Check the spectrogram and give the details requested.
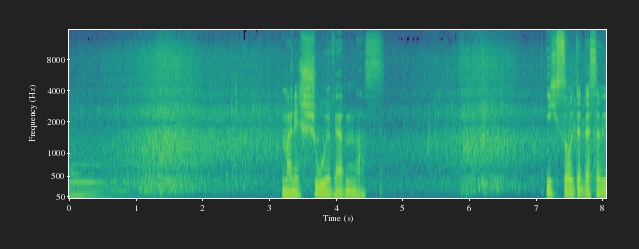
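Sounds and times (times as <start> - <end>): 
shallow water of incoming Atlantic tide lapping over muddy riverbed: 0.8 - 3.2, 5.1 - 8.0
speech: 3.2 - 4.7, 7.2 - 8.0.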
